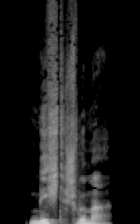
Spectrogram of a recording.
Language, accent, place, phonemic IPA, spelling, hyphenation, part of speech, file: German, Germany, Berlin, /ˈnɪçtˌʃvɪmɐ/, Nichtschwimmer, Nicht‧schwim‧mer, noun, De-Nichtschwimmer.ogg
- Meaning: nonswimmer, non-swimmer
